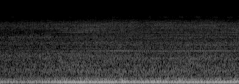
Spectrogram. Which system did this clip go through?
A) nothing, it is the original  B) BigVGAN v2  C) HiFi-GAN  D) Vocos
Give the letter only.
A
